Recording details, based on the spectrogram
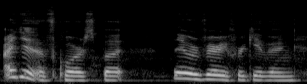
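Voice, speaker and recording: A woman's voice: mid-range voice, moderate pace, darkish tone, lightly acted. A woman playing an anxious, bookish young boy in a family audio drama, hesitant and meek. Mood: meek, apologetic. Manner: hesitant, meek, self-deprecating.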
